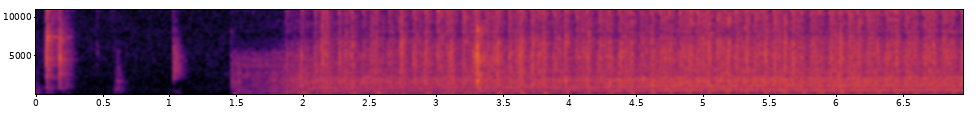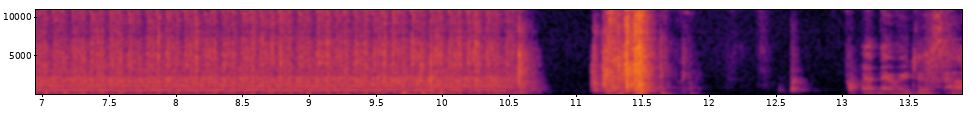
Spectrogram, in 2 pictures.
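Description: A home sewing machine stitches a seam on a fabric Santa caddy in one steady, close whir of rapid needle strokes lasting about nine seconds, with a few brief handling sounds before and after.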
